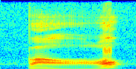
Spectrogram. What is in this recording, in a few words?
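"bao3", Mandarin Chinese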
